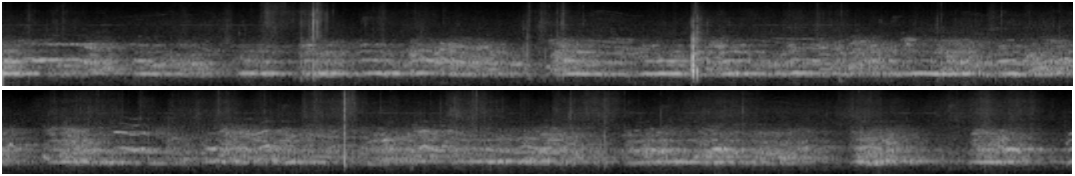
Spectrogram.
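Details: Hound pups Ringo, Mingo and Choco run a rabbit in the morning, baying together: overlapping drawn-out, ringing bawls and yelps form a steady, unbroken chorus with a few sharp snaps of brush in the background.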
